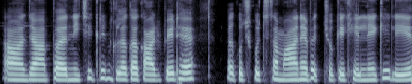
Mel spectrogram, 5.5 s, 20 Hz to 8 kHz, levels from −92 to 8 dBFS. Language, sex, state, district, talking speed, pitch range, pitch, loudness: Hindi, female, Bihar, Kaimur, 205 wpm, 190-210 Hz, 195 Hz, -16 LUFS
